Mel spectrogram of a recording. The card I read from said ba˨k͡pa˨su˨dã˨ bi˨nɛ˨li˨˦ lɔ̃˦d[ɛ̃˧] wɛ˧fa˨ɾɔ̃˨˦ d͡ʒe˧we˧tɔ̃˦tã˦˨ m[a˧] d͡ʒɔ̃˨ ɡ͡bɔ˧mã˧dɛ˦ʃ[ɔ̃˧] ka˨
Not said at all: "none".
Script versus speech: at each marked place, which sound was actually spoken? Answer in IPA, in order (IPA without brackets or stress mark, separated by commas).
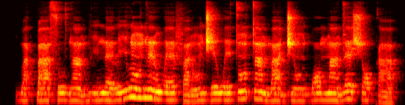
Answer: ɛ̃˦˨, a˧, ɔ˧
